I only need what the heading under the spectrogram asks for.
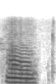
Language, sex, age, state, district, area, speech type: Maithili, female, 60+, Bihar, Madhepura, rural, conversation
